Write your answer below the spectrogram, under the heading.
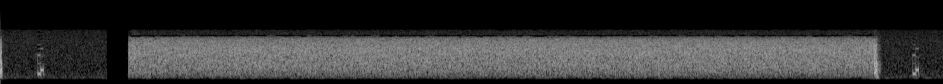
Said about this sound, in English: Kind of a white noise sound, no particular pattern or anything on my end. At all. When the filter was there, there was a little more definition to the sound, but it didn't change in terms of the overall background noise, I don't think.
